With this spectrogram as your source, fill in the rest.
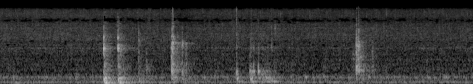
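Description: Utensils knock and clatter against a pan.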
